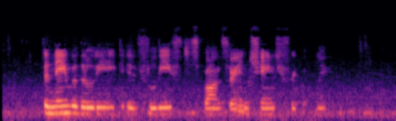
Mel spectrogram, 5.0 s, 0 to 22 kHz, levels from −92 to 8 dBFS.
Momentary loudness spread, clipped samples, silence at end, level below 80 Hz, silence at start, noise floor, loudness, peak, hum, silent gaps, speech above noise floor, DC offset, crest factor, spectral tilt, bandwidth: 18 LU; under 0.1%; 0.2 s; -54 dBFS; 0.1 s; -44 dBFS; -19 LUFS; -2 dBFS; none; none; 25 dB; under 0.1%; 18 dB; -6.5 dB/octave; 7.4 kHz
